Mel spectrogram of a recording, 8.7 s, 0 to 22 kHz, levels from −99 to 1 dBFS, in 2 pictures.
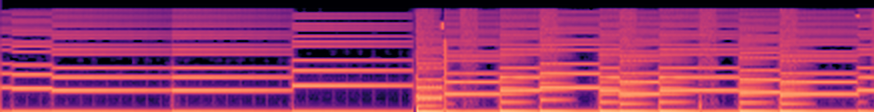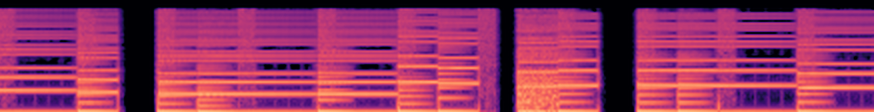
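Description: The audio has two brief disruptions from damaged data in a compressed stream, at 2.18 to 2.23 s and 4.25 to 4.30 s, lasting about 44 ms and 53 ms. At both points part of the encoded stream was corrupted, so the decoder misread the affected frames and had to resynchronise on a later frame header. On a spectrogram and waveform, each shows as a short, abrupt patch that breaks the surrounding pattern, with hard edges at onset and recovery.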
